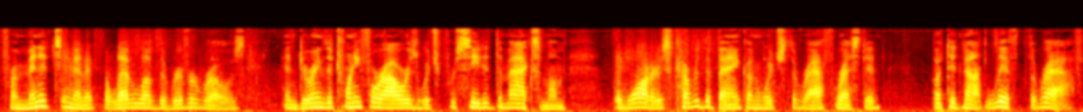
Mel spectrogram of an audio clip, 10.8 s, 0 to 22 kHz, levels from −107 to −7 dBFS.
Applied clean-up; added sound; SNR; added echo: neural separator model SepFormer DNS4.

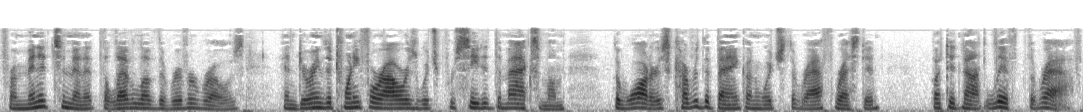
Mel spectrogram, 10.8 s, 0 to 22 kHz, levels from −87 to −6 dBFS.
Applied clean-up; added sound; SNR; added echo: none; none; none; none.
